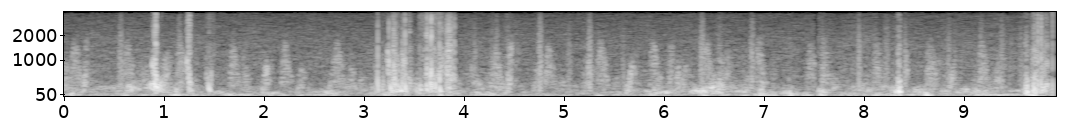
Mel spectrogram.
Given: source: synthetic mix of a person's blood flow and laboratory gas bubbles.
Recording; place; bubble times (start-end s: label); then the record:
Doppler ultrasound of blood flow; subclavian vein
0.91-1.02 s: bubbles
1.25-1.35 s: bubbles
1.46-1.55 s: bubbles
3.15-3.54 s: bubbles
3.59-3.97 s: bubbles
9.70-9.93 s: bubbles
From the record:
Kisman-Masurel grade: 222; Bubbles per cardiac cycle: several, 3 to 8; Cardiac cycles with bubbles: 10 to 50%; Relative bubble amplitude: moderate (0.250 to 0.450); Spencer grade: 2 (many but less than half of the cardiac periods contain bubble signals, singularly or in groups); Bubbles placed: anywhere in the cardiac cycle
